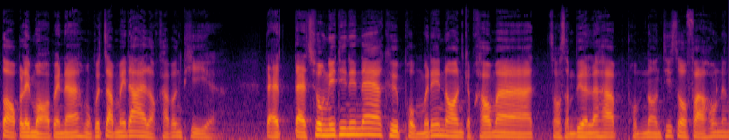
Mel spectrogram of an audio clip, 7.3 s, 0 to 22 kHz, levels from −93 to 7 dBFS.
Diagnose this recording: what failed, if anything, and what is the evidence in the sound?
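Nothing failed here: the speech comes through without a single audible fault, so there's nothing to pin on any stage of the chain.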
